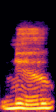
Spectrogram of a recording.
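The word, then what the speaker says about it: νῦ: Nu, it looks like an V, but that is a nu. It's pronounced like an N, but it looks like a V. So it is a nu, or like a no.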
